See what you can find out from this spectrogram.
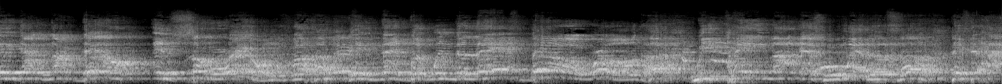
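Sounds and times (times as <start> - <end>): man preaching into microphone: 0.0 - 10.0.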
